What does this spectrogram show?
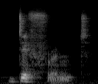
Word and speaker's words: different: person and their accent in words like separate favorite and different we basically always remove the schwa i can't remember ever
